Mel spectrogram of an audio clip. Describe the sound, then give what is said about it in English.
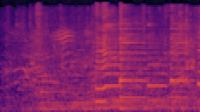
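Children's high-pitched voices chatter and call out as they run happily in the sunshine at a christening party in a garden, a steady lively babble of play with overlapping voices and no pauses. “Children run happily in the sunshine.”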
